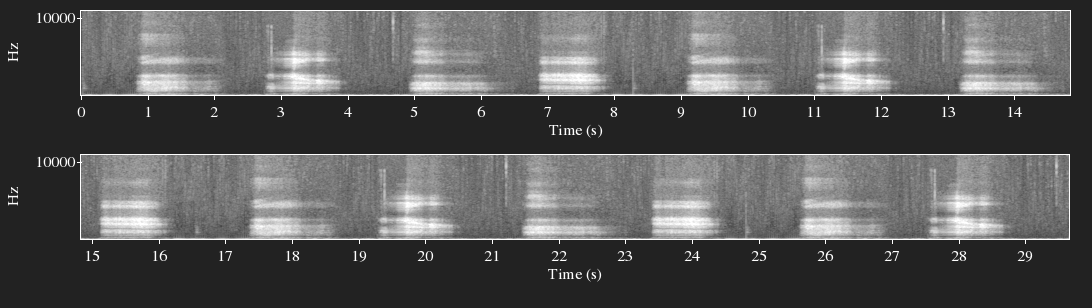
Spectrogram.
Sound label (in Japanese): おやすみなさい～寝息トラック・右Ver～, ASMR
